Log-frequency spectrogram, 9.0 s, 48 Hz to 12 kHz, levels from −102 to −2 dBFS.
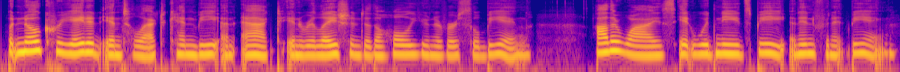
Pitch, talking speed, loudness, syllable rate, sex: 190 Hz, 155 wpm, -19 LUFS, 4.7 syllables/s, female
